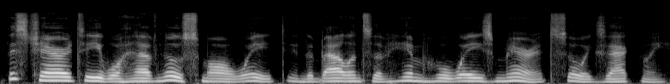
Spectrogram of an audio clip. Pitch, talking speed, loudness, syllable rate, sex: 145 Hz, 150 wpm, -17 LUFS, 3.7 syllables/s, male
